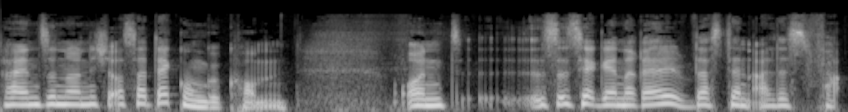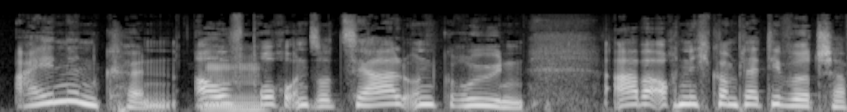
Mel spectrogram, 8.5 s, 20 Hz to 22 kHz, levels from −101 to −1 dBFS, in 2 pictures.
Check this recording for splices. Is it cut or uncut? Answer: cut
